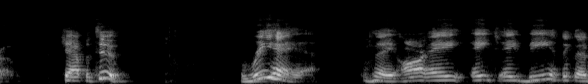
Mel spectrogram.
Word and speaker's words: Rahab: That's still r a hab. I'm hope I'm pronouncing that right.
